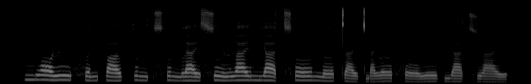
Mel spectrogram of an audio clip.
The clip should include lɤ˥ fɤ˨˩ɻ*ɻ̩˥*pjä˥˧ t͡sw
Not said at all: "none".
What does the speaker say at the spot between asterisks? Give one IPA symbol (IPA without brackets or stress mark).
ɻ̩˥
